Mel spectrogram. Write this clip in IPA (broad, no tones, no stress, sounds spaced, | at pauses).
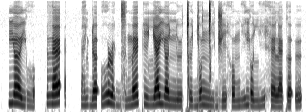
j ɜ j o̤ | ð æ ʔ | æ̤ ʎ ɖ ɜ ʔ o̤ ɹ ə̤ ɖ d͡z ə̤ m ɛ k i ʎ æ j ɜ ɲ ʉ ǀ ʉ ɟ o ŋ͡ǀ i̤ d͡ʒ i h o m i̤ j o ʎ i̤ h ɛ l æ k ə ʔ ʉ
